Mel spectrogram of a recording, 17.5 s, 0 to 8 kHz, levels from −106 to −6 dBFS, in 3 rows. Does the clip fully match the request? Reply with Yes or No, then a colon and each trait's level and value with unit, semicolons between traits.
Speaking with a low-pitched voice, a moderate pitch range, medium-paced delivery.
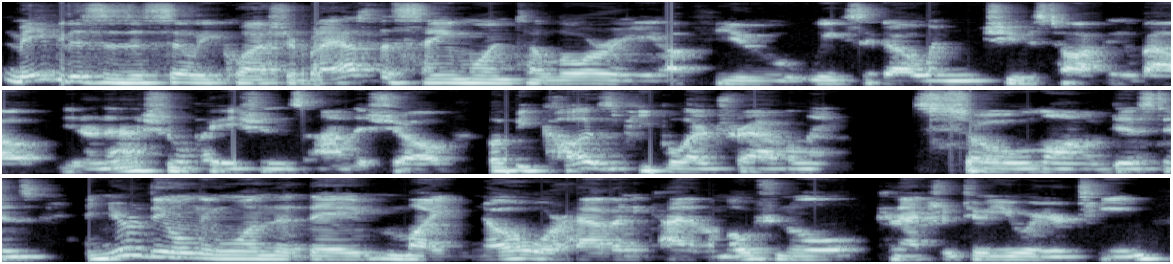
No: low, 130 Hz; wide, 8.2 semitones; average, 195 wpm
